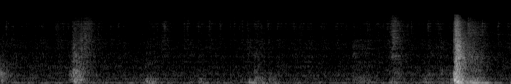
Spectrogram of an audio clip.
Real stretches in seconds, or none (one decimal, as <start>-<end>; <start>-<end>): 0.0-0.5; 1.0-1.5; 4.6-5.1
